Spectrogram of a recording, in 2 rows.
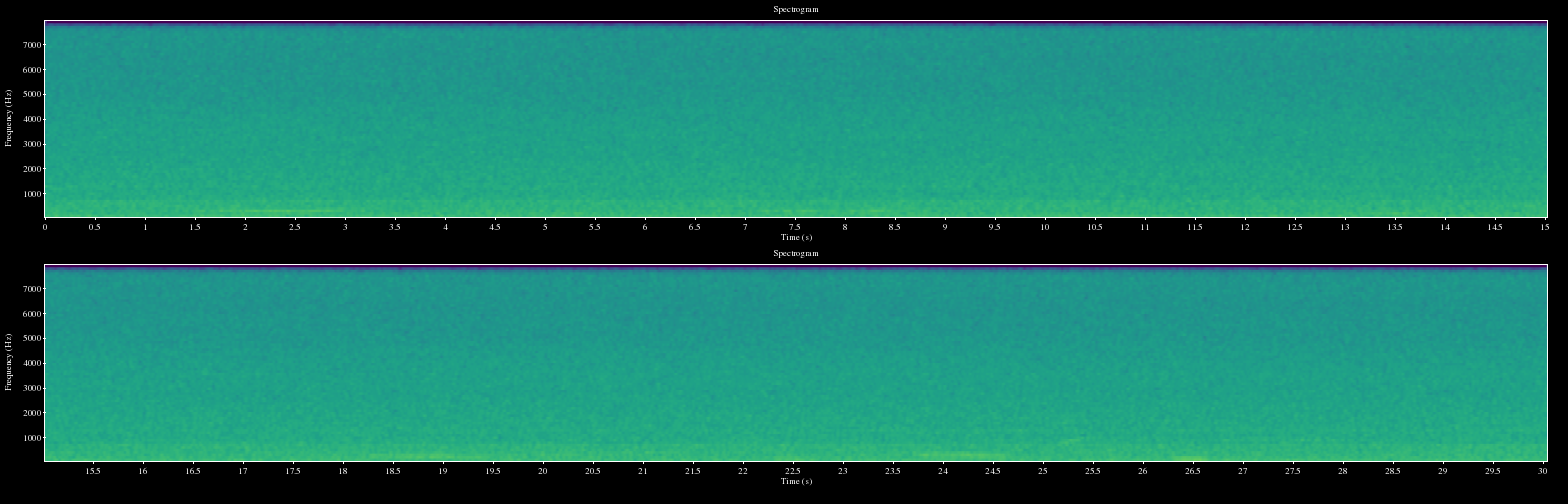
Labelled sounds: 25.2	25.4	humpback whale, 0.80 to 1.1 kHz

